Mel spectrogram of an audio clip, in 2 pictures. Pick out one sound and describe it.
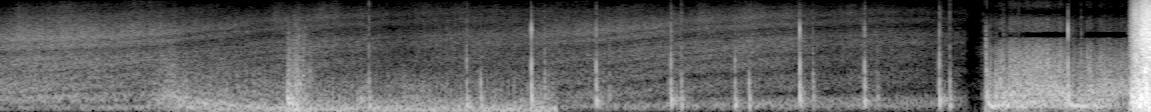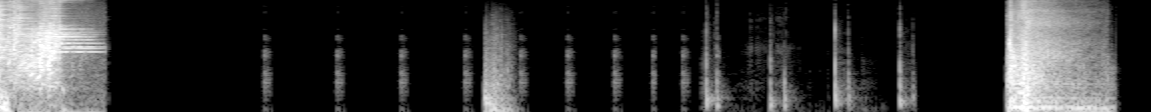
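Footsteps thud on a wooden pier.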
